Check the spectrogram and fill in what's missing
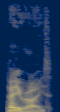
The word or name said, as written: pay rise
